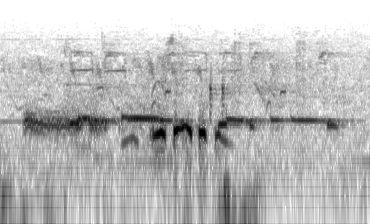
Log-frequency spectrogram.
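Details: Short sequence of a homing pigeon: several quick rolling coo pulses over a steady humming tone, with faint tweeting of other birds in the trees.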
